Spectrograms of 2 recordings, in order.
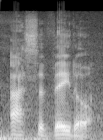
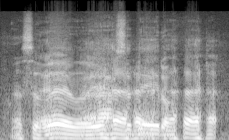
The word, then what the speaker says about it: Acevedo: Or I'm going to say it right, Acevedo. Acevedo.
